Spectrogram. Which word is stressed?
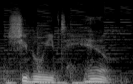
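him. The word him carries the stress. "Let me stress each word"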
